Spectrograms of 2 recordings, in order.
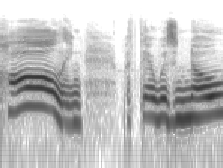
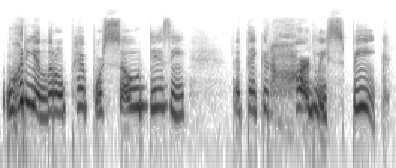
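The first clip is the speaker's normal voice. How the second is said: ordinary delivery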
